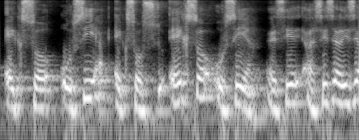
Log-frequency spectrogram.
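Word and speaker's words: ἐξουσία: autoridad en el griego se la pronuncia exousía.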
